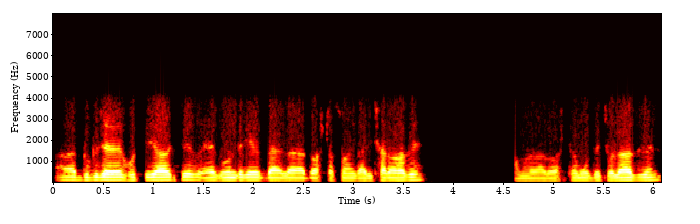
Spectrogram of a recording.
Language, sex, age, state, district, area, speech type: Bengali, male, 30-45, West Bengal, Howrah, urban, conversation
